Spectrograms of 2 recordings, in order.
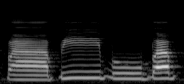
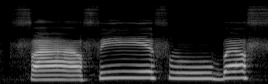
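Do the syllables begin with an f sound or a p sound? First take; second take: p sound; f sound. First: The syllables begin with a stopped p sound. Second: The syllables begin with a breathy f sound. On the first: The speaker calls it wrong. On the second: The speaker calls it right. "Temukan bibir gigi kita ke bibir bawah"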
